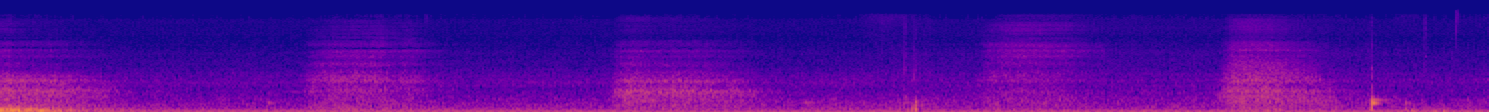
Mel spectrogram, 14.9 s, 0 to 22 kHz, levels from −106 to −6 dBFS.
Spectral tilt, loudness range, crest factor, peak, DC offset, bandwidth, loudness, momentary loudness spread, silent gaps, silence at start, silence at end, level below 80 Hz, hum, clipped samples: -7 dB/octave; 7 LU; 24 dB; -28 dBFS; under 0.1%; 13 kHz; -57 LUFS; 17 LU; none; 0 s; 0 s; -56 dBFS; none; under 0.1%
